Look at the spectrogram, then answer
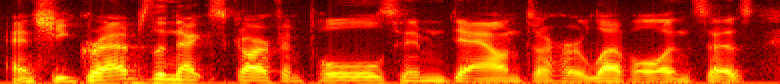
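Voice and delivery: ordinary delivery

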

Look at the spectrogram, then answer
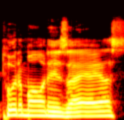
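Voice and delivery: "ass" said as "eye-ess"; imitated "ass" with an added syllable; extra Y in ass. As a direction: split "ass" in two with a Y glide. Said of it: "We put that extra Y in ass".

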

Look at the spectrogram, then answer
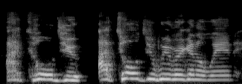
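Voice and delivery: loud, high crowing, imitated; gloating shout. Field guy to the beaten player after the walk-off, gloating shout. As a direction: rub the win in, hollering.

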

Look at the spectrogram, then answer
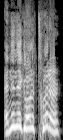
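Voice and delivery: ordinary delivery

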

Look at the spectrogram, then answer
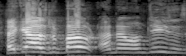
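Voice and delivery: high, loud mock hail to the boat; Jesus. Jesus showing off to friends in the boat, mock shouting. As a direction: call out showily across the water, pitched high. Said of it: "he walked on water and was like".

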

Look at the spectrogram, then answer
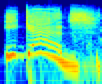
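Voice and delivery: put-on very high, snooty spoiled rich kid; entitled rich kid. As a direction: whine like a pampered 1800s heir. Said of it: "sound like a rich kid in a hot air balloon".

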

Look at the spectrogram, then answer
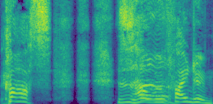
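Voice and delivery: high shouted wail through laughter; laughing mock wail. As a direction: wail it out cracking up.

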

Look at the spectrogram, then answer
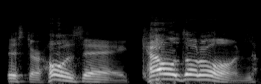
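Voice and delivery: slow, hammed-up Spanish accent on the name; bad Spanish accent. Drafting his pick, he announces it in a hammed-up Spanish accent. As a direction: roll out the name in a mock Spanish accent, slowly. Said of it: "That's the worst accent ever".

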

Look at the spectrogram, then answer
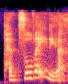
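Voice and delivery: lightly voiced child nailing the joke; son's punchline. Son delivers the punchline.

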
